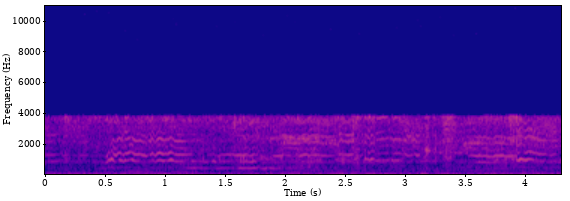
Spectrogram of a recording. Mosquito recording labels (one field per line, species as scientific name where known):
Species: Anopheles dirus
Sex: female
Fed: unfed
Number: one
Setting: cup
